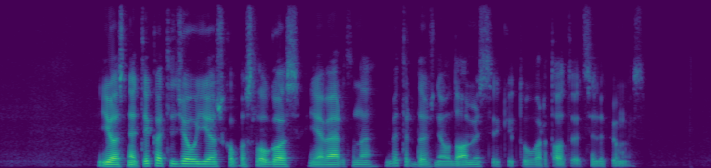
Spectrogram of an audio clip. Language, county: Lithuanian, Kaunas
